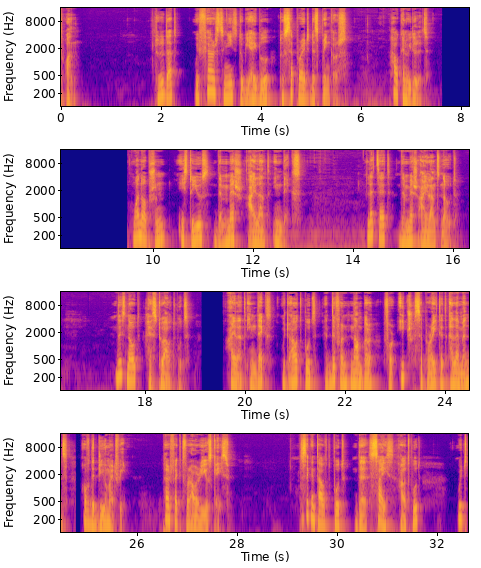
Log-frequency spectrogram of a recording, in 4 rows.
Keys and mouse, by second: 0.9 middle drag, 1.6 shift+middle drag, 3.3 click, 3.8 middle click, 4.3 shift+a, 9.1 ctrl+shift+click, 9.5 middle click, 10.1 ctrl+shift+click, 11.6 ctrl+shift+click, 12.4 middle drag, 17.6 click, 18.4 click, 18.8 click, 19.2 click, 21.6 click, 27.3 click, 28.0 ctrl+shift+click.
